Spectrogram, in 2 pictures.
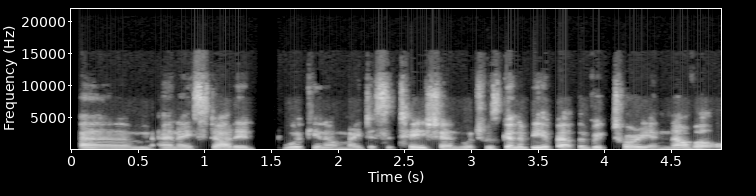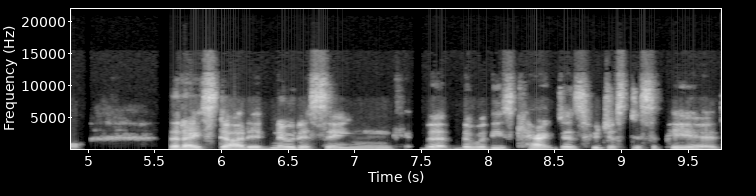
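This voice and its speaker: A middle-aged woman with a Liverpool accent speaks as a guest professor in an interview. Her voice is heavily gravelly and a little husky, a touch low for a woman. She thinks aloud, with many pauses and ums, in a dry, close recording. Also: a little mellow, dry recording. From England. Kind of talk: conversational interview.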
